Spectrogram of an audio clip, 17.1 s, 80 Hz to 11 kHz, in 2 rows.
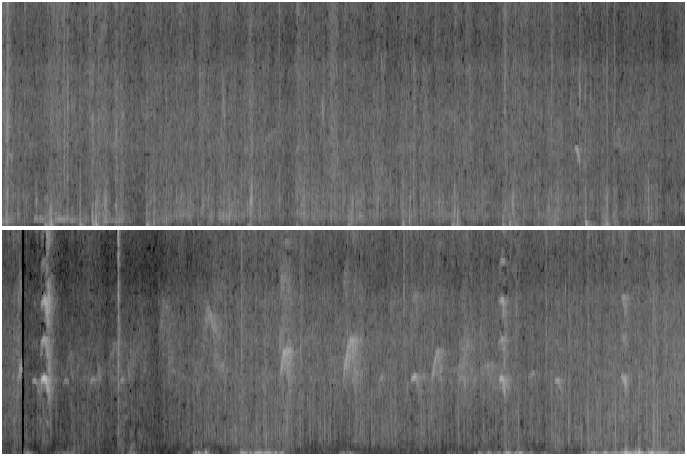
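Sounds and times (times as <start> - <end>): footsteps on forest path: 0.0 - 10.4
small songbirds chirping: 0.0 - 17.0.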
